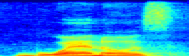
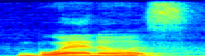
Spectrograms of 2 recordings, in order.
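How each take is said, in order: Both takes have the same delivery.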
